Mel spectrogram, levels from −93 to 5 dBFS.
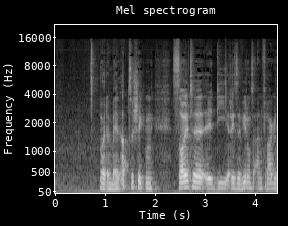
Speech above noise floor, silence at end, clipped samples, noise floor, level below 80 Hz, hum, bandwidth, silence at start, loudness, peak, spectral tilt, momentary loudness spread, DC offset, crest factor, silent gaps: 26 dB; 0 s; under 0.1%; -44 dBFS; -50 dBFS; none; 15.5 kHz; 0.45 s; -19 LUFS; 0 dBFS; -6 dB/octave; 14 LU; under 0.1%; 18 dB; none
